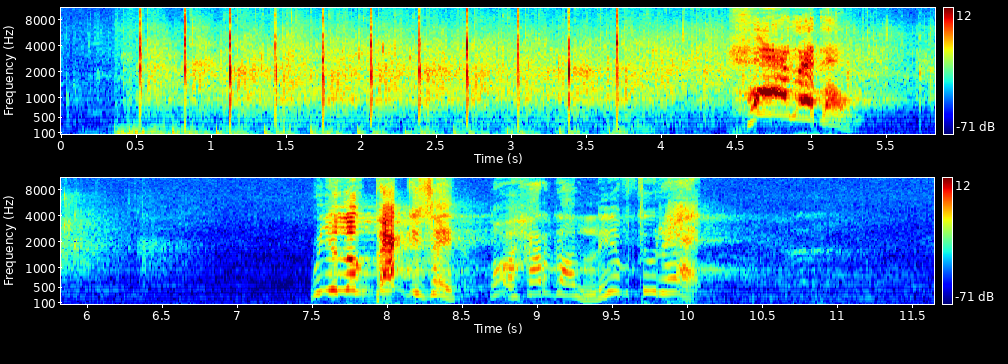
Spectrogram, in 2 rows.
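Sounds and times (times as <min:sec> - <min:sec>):
congregation clapping in unison in a large room: 0:00.0 - 0:06.6
speech: 0:08.4 - 0:10.2.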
